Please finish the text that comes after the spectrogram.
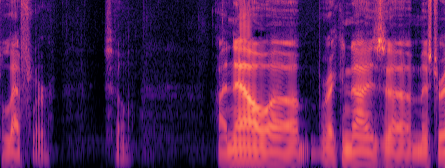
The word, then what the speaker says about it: Loeffler: The administrator's last name is pronounced Loeffler.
